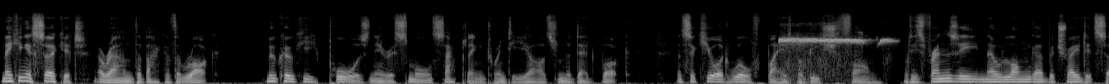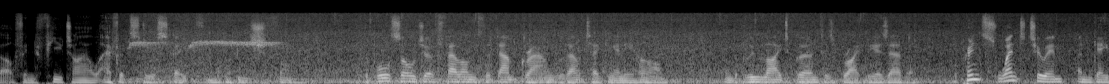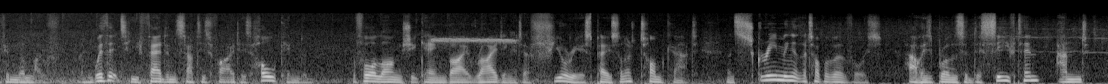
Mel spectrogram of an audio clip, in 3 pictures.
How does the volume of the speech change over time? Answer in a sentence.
The volume of the speech goes up.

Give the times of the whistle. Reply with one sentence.
The whistle can be heard from 7.8 to 9.0 s, from 12.3 to 14.0 s and from 26.4 to 27.4 s.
